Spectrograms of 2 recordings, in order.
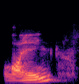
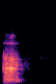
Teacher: Le aïn, qui normalement, on resserre bien la gorge, aïn, devient un petit coup de glotte, a. On bloque un petit peu le passage de l'air et à peine.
